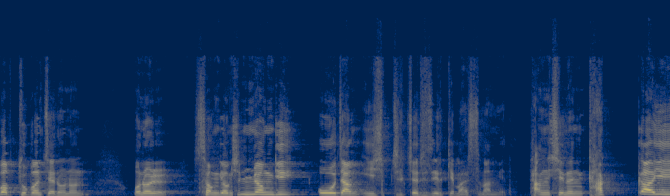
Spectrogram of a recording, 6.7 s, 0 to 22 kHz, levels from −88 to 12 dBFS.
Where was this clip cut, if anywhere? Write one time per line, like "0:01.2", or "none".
0:02.4
0:05.1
